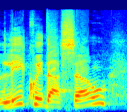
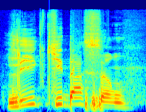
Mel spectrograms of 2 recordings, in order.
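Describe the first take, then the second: First: The u after the q is pronounced. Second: The u after the q is silent. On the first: "se você encontrasse com os dois pinguinhos" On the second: "ele mesmo já colocava ou liquidação"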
